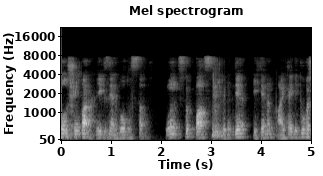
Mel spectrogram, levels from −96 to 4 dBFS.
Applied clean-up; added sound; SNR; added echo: neural mask model DeepFilterNet 3.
